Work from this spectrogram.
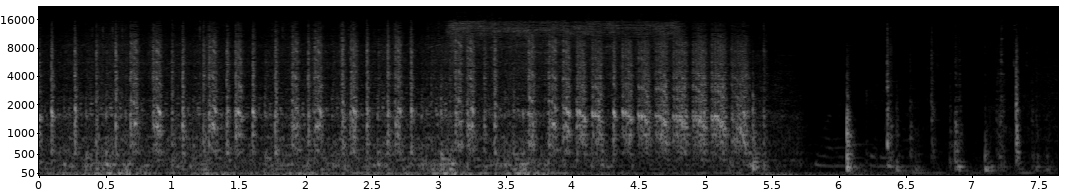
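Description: Van engine on the Ethiopian highlands cranking rapidly and unevenly during a start attempt, a loud, rasping starter churn that stops, then a few scattered clunks and voices.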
